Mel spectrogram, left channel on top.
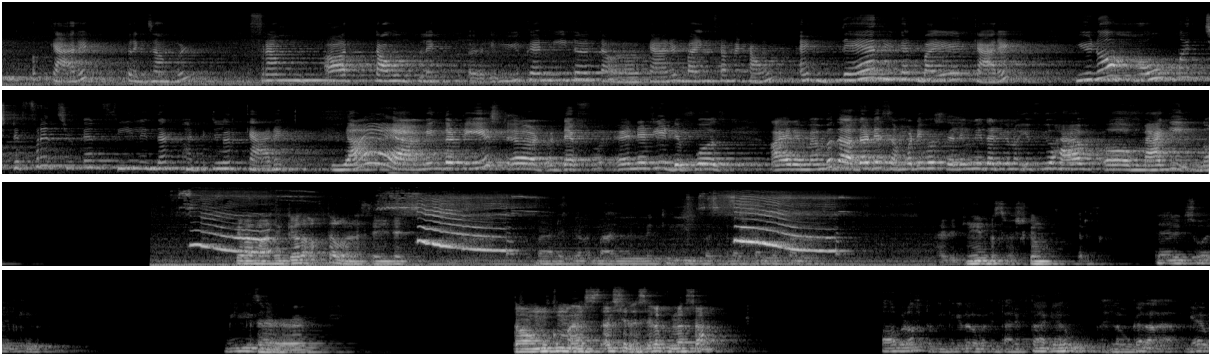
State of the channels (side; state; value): both; different; correlation -0.01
